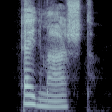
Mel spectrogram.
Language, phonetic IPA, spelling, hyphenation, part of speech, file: Hungarian, [ˈɛɟmaːʃt], egymást, egy‧mást, pronoun, Hu-egymást.ogg
- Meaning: accusative of egymás (“one another, each other”)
